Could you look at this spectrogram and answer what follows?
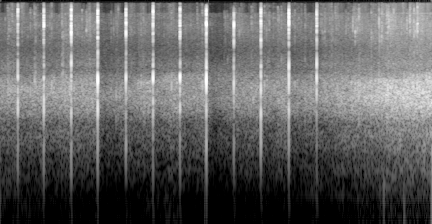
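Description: Applause at a festival talk on ecological transition, a sparse, faint run of a dozen or so distinct claps at a steady pace, fading into a soft hiss of crowd noise.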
